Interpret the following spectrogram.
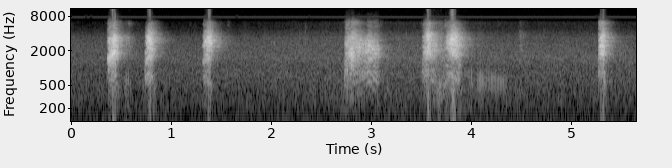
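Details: Squabble between a red fox and a European badger, filmed by trail camera in Ireland: three quick harsh yelps, a longer grating snarl, a close pair of screeches, then one last sharp cry after a pause.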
